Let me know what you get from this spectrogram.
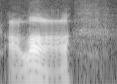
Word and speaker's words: Allah: And then Allah, we usually hear it Allah, A-L-L-A-H. You can spell it A-L apostrophe L-A-H, Allah. That's how they would pronounce it.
